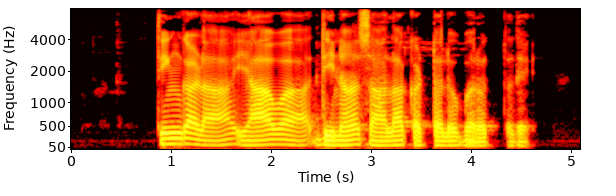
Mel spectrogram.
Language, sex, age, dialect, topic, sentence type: Kannada, male, 18-24, Coastal/Dakshin, banking, question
